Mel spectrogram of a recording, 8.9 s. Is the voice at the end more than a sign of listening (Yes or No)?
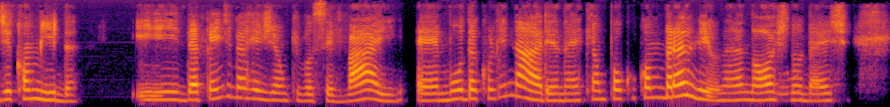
No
